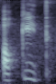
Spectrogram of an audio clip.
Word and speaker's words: अंकित: जैसे कि यहाँ शब्द दिया हुआ है अकित, लेकिन हम बोलते हैं अंकित। तो अ के बाद जो आधे न का उच्चारण कर रहे हैं वो करते वक्त सिर्फ नाक का प्रयोग कर रहे हैं, इसलिए हम अ पर बिंदु लगाएंगे।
